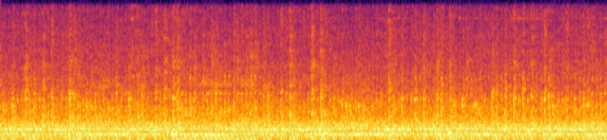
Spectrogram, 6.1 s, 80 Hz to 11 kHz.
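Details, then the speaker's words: Murray Select 14.5HP lawn tractor after starter, stator replacement and valve adjustment (exhaust set to six, intake to four): small single-cylinder engine keeps idling evenly; the magneto kill is not shutting it off. "for some reason the magneto is not killing the thing man I've been working on this damn thing all day"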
